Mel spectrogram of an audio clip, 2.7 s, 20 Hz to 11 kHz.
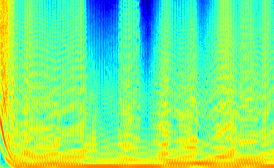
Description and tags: gabba long 005
distortion, gabba, kick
